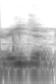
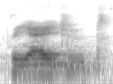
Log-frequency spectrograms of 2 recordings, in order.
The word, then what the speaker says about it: reagent: That's a, It seems like you're just saying regent wrong. Just putting it in here. So American pronunciation Is reagent.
